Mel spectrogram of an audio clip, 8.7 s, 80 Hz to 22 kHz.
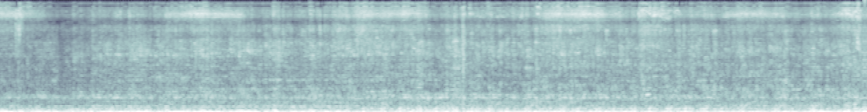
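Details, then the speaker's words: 1994 Ford F-150 V8 that shook in low gears, after replacing a bad fuel injector: a deep, steady, even rumble with no stumble or miss. Normal running after the repair, much better than before. "that's for [Music] sure yeah it's working out it's supposed to all right yeah it's so much better thank"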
